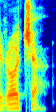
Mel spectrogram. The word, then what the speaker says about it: Rocha: introduce me they say Rocha Rocha the kiss that's how you say it but I say Roca because it kind of that's pretty much it rhymes with mocha and also I was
